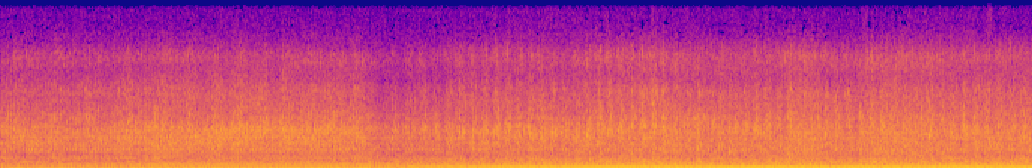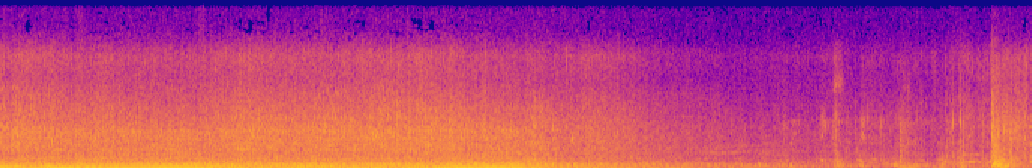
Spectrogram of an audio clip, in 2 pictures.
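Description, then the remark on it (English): The propeller engine of a plane delivering mail to isolated communities drones loudly and steadily, holding a constant hum for several seconds before fading away toward the end. “Whether the mail comes by van, by plane or by steamer, it's sure of a warm reception.”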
